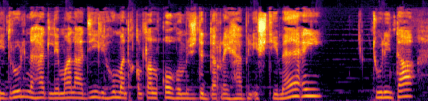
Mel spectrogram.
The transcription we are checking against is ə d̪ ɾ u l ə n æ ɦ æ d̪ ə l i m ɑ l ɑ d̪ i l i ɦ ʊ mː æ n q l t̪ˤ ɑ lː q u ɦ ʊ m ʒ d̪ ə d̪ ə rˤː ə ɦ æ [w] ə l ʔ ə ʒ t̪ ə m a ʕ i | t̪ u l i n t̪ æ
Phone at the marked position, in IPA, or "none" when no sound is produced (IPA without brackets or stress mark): b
